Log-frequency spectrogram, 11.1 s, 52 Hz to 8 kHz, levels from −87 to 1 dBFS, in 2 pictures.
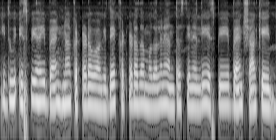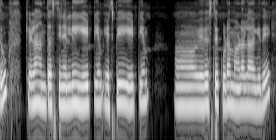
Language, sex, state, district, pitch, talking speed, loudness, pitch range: Kannada, female, Karnataka, Bangalore, 185 Hz, 115 wpm, -17 LUFS, 180-195 Hz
